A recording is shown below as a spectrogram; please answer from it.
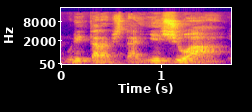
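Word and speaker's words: ישוע: 예수와, 예수와. 요 발음이 정확한 발음이에요.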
